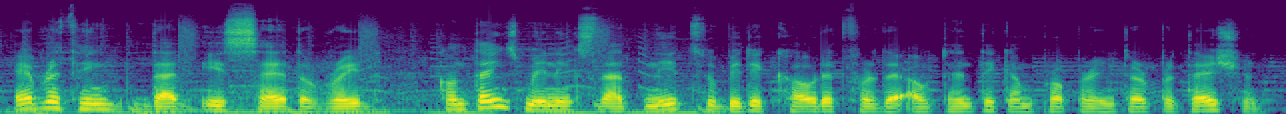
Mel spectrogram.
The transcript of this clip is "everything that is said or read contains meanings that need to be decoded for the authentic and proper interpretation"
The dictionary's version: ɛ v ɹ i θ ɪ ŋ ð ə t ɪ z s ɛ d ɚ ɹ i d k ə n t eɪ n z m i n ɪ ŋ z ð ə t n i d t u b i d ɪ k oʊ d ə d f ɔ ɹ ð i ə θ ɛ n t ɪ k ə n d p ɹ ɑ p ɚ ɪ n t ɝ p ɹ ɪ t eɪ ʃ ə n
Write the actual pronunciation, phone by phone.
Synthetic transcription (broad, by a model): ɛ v ɹ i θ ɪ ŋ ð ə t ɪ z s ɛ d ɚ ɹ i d k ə n t eɪ n s m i n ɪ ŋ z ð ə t n i d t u b i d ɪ k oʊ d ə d f ɔ ɹ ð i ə t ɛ n t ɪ k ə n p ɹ ɹ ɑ p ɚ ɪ n t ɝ p ɹ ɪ t eɪ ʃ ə n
